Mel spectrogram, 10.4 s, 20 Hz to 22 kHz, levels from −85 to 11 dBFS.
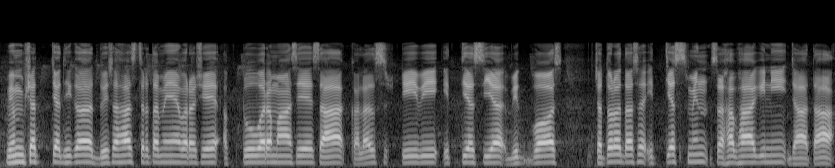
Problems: constant background noise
